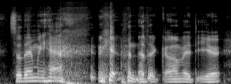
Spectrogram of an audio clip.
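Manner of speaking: ordinary talk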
